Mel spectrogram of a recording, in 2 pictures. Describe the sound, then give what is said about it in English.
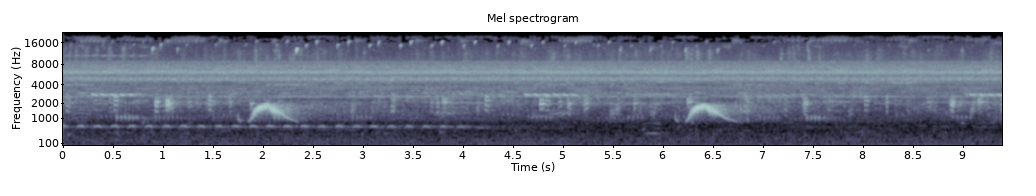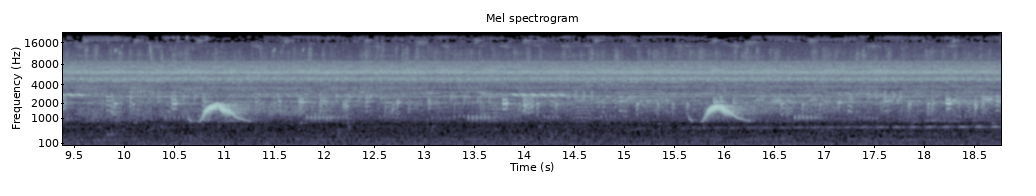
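A tawny-bellied screech owl's rapidly repeated toots form a steady low trill at the start and again at the end, in a wetland at night, over a constant insect hum with four sharp frog-like chirps spaced apart. “And there, the rapidly repeated toots of a tawny-bellied screech owl.”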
